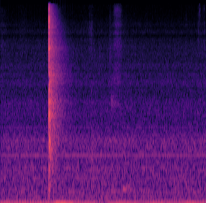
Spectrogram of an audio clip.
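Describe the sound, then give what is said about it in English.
A single sharp slap of hands, a person slapping their own hands together to signal agreement, a crisp percussive crack that fades quickly into a faint background hiss, with no talking. “But they heard this me slapping on my hands.”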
